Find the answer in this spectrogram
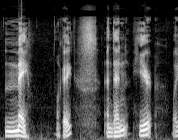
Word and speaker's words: mai: So really open e, okay, and then you pronounce it me. Okay, so don't pronounce I, don't try to pronounce it. No, it's me. So it's not my, it's me.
